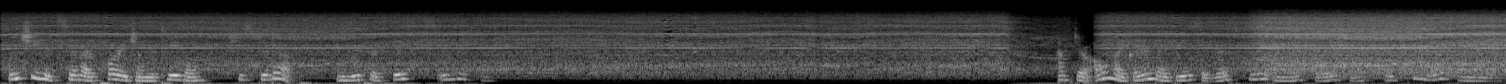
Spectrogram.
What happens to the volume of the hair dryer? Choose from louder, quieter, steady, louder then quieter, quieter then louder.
louder.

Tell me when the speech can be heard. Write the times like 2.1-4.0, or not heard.
0.0-5.0, 10.6-15.0.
